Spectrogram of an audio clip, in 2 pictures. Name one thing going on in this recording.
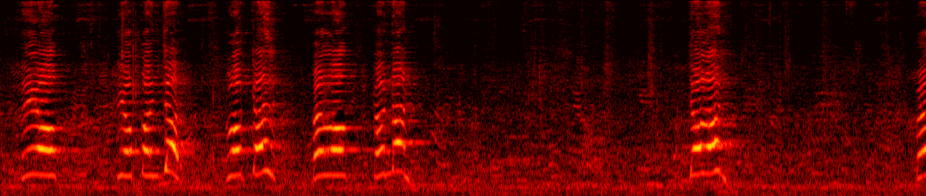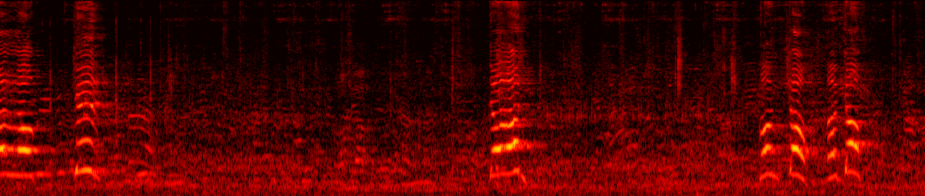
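A young man shouts marching commands loudly outdoors.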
